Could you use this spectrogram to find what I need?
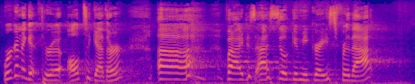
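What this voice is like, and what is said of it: Voice cutting in and out. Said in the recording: “my allergies have been horrible recently. So my voice is kind of going in and out.”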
